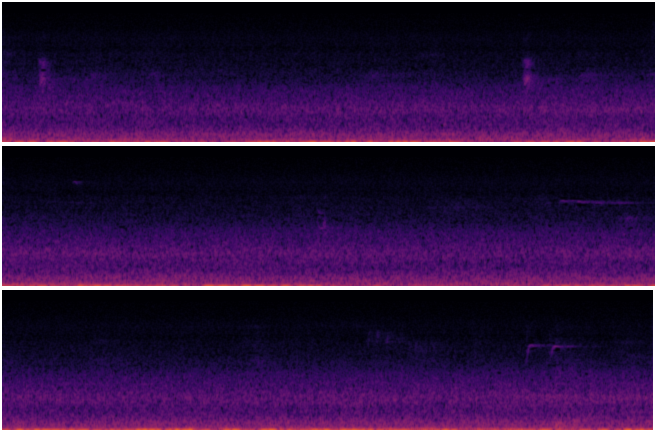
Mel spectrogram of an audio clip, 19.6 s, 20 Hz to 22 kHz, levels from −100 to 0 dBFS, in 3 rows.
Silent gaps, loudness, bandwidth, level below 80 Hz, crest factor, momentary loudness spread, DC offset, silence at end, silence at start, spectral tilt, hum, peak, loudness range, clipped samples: none; -59 LUFS; 15 kHz; -56 dBFS; 14 dB; 3 LU; under 0.1%; 0 s; 0 s; -6 dB/octave; none; -30 dBFS; 2 LU; under 0.1%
